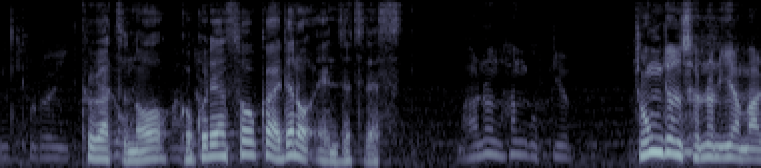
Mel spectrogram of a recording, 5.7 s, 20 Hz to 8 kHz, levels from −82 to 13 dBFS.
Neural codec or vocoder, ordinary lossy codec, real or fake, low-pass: codec, 16 kHz, 16 kbps, FreqCodec, larger model; none; fake; none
